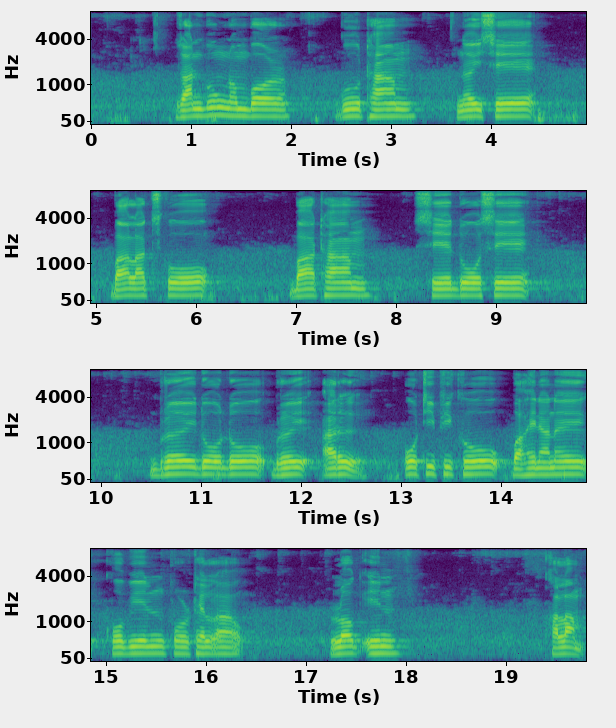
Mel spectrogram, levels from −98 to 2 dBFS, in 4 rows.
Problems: none marked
